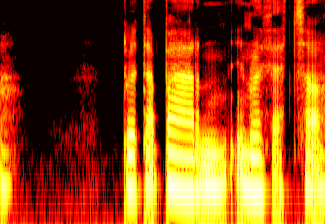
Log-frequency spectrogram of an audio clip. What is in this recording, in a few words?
"barn", Welsh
